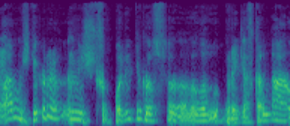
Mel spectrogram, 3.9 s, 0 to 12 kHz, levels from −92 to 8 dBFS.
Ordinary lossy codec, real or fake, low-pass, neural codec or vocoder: MP3, 48 kbps; fake; 10.8 kHz; codec, 24 kHz, 1.5 kbps, HILCodec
